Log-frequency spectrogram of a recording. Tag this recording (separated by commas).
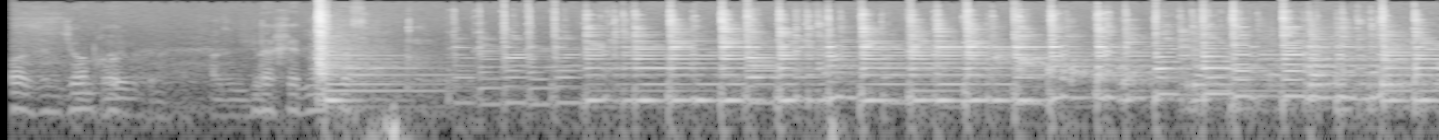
Zither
